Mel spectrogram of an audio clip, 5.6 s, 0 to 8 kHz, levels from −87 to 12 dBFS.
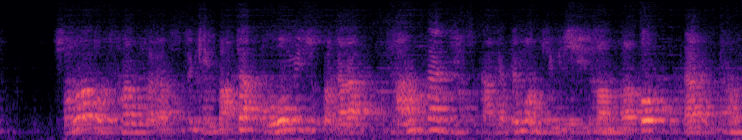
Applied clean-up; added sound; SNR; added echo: neural separator model SepFormer DNS4.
